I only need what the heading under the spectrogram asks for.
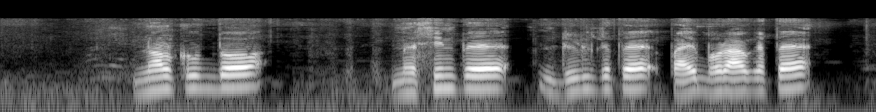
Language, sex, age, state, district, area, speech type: Santali, male, 45-60, West Bengal, Birbhum, rural, spontaneous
